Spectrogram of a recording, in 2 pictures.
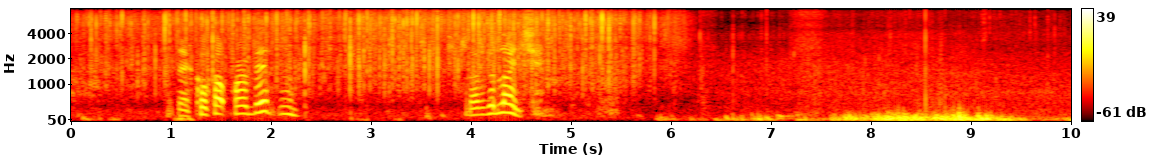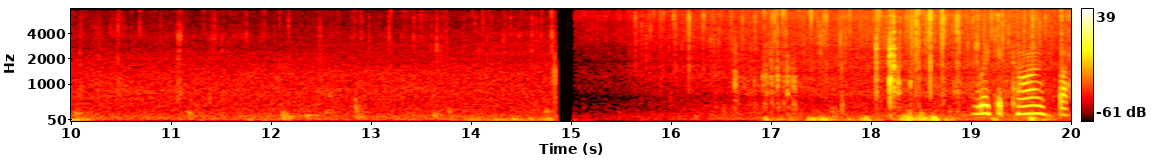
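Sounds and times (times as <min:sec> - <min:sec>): food sizzling in oil: 0:00.0 - 0:06.3, 0:15.0 - 0:20.0.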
